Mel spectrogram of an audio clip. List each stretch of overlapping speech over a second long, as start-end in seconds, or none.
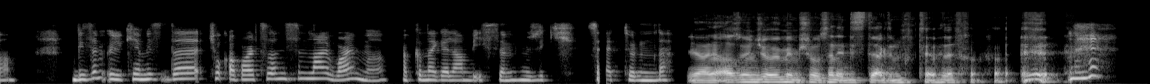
none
